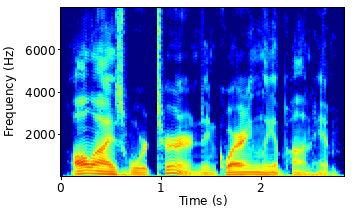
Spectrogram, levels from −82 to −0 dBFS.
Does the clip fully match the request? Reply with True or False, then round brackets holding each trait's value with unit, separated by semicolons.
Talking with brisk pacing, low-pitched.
False (150 wpm; 100 Hz)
